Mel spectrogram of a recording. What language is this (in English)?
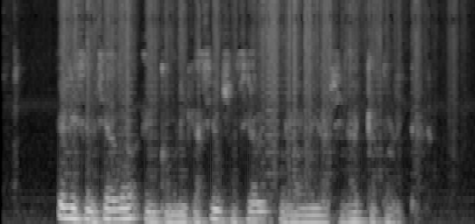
Spanish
